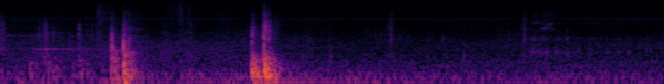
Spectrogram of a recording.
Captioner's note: car doors slamming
